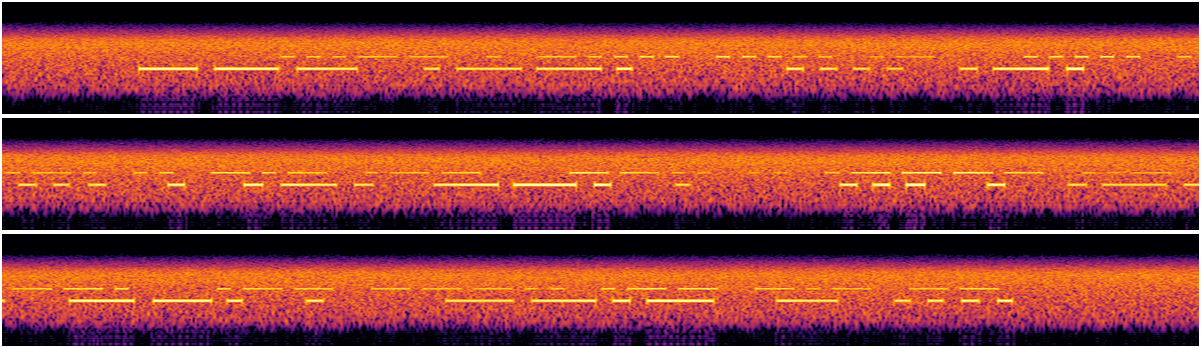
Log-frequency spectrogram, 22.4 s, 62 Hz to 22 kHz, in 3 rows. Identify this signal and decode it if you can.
Morse code, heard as two keyed tones, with heavy radio static and fading. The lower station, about 11 wpm, 670 Hz: OP HR SERGE SERGE QTH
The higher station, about 15 wpm, 1250 Hz: 3E65A 5FIKW ZI1UG W8WKM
